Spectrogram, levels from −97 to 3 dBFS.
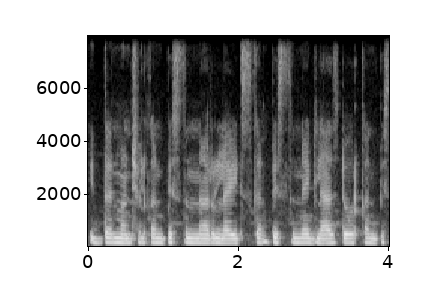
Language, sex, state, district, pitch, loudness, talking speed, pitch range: Telugu, female, Andhra Pradesh, Sri Satya Sai, 170 Hz, -13 LUFS, 120 wpm, 165-175 Hz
